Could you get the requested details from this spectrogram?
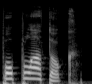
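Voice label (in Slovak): "poplatok", Slovak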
